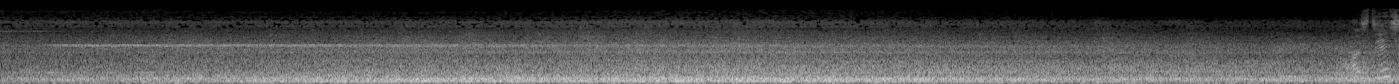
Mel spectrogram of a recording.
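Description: Moscow metro train at Mnevniki station on the Big Circle Line, a steady loud rumble of wheels and carriages with a faint squeal near the end.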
